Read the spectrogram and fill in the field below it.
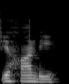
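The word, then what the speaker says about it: Yohandy: yandi Morales is pronounced yandi the H is silent in yandi now we're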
